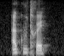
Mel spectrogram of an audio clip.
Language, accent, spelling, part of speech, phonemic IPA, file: French, France, accoutré, verb / adjective, /a.ku.tʁe/, LL-Q150 (fra)-accoutré.wav
- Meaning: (verb) past participle of accoutrer; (adjective) attired, dressed (in a particular manner)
